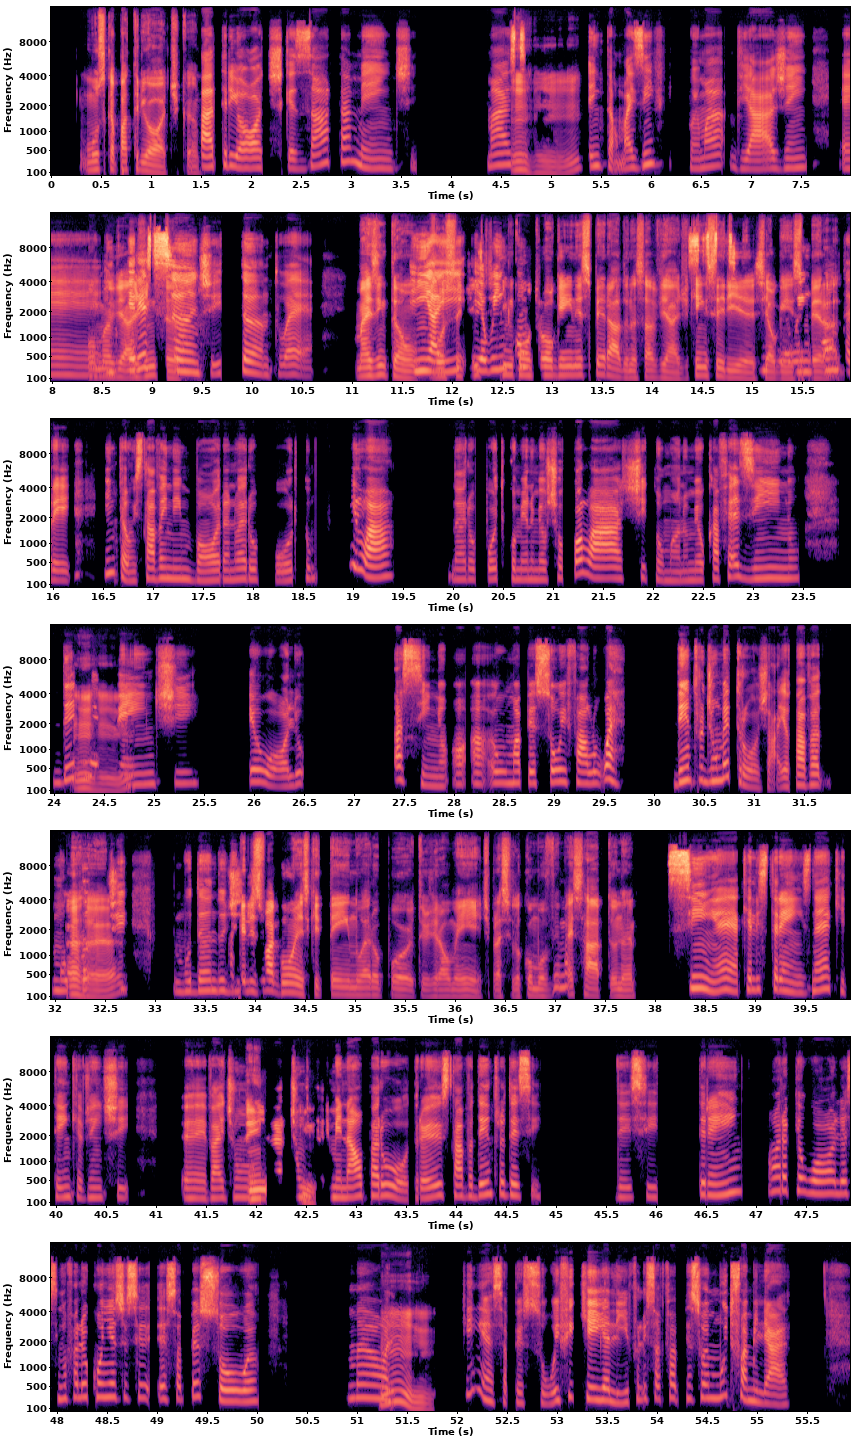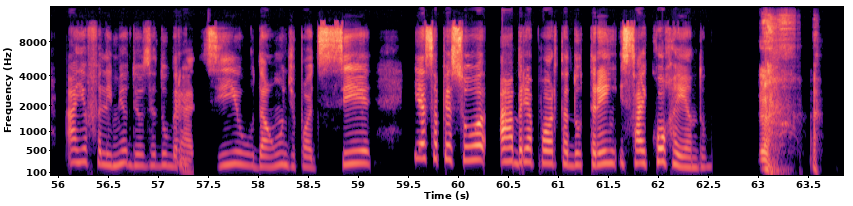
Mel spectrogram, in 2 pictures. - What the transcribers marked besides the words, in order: other noise; tapping; laugh
- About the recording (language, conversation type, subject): Portuguese, podcast, Como foi o encontro inesperado que você teve durante uma viagem?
